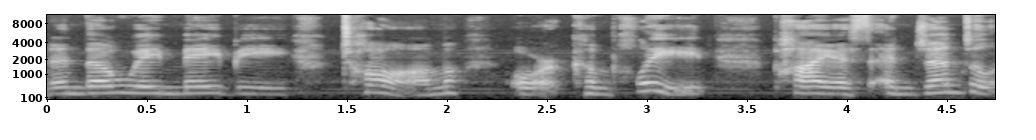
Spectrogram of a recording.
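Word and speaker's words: תָּם: Hebrew the word for blameless here is T pronounced Tom T A WM and it means gentle dear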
